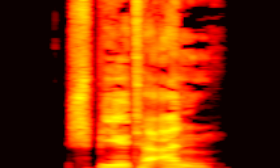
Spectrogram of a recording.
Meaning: inflection of anspielen: 1. first/third-person singular preterite 2. first/third-person singular subjunctive II
- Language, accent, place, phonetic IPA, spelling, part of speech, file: German, Germany, Berlin, [ˌʃpiːltə ˈan], spielte an, verb, De-spielte an.ogg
